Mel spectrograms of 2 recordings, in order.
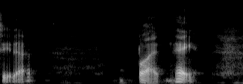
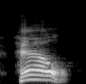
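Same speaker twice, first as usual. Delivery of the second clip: high, loud yelling at a phone; acted frustrated trucker yelling; exasperated shouting; 10 semitones higher, 11 dB louder, much slower than usual. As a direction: yell the word at dumb voice dictation. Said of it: "He's driving a truck, probably, so he's like".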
